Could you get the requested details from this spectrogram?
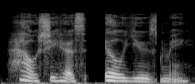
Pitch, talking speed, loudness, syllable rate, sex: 155 Hz, 185 wpm, -18 LUFS, 4.3 syllables/s, female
